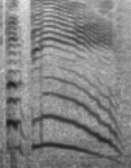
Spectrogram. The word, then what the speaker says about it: Boudin: yummy one last thing how do you pronounce Bodin Bodin bod Bodin thank you Bodin it's Bodin Bodacious breakfast at bod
